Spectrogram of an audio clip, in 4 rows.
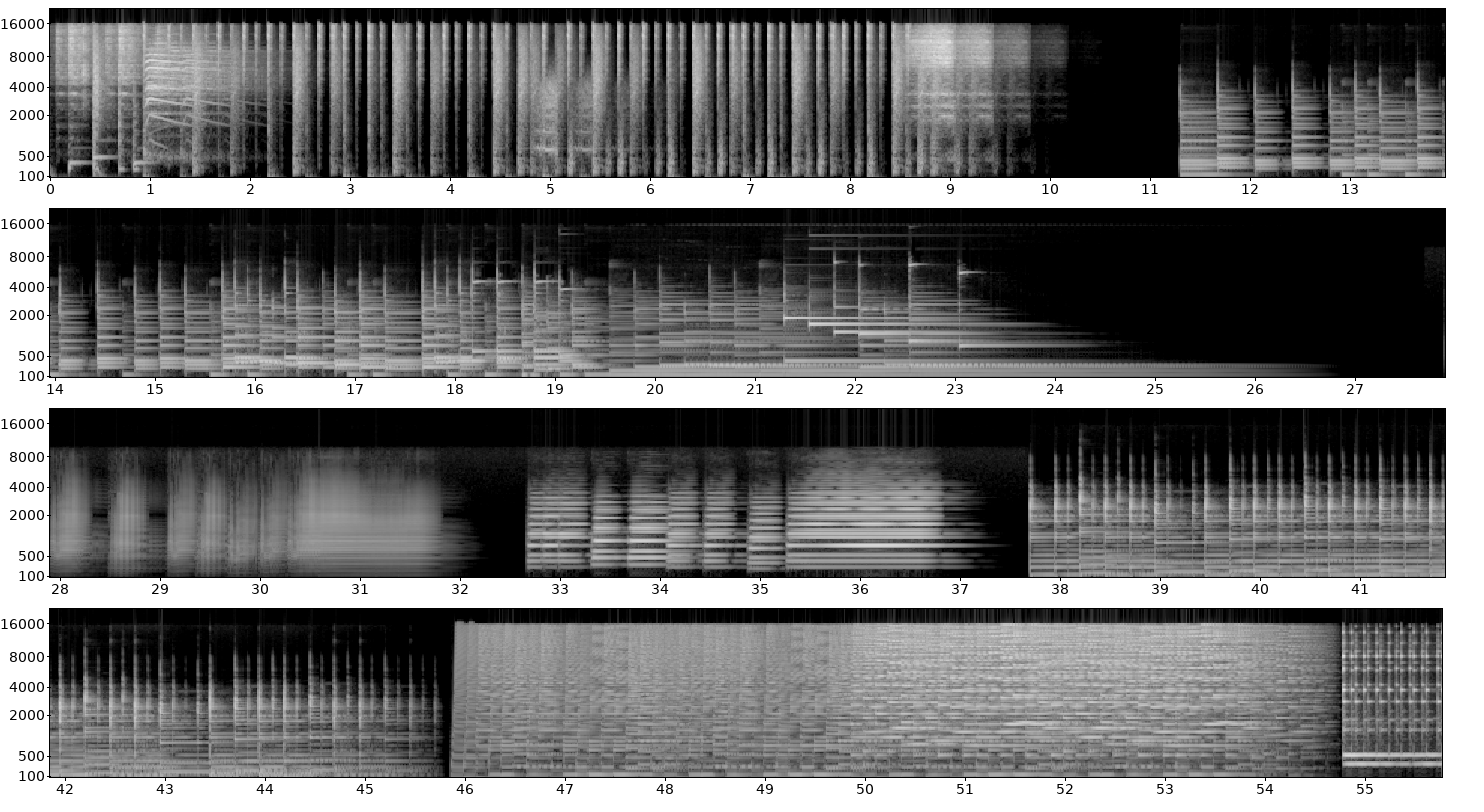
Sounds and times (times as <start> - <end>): Music: 0.0 - 9.8, 11.3 - 26.8, 32.7 - 55.7.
